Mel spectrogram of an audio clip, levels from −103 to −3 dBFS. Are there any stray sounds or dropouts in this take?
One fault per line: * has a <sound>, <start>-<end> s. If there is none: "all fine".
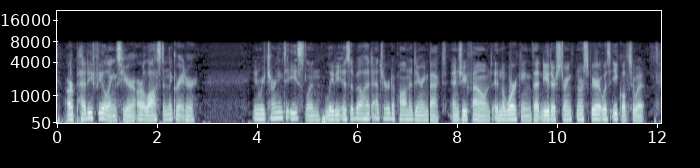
all fine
